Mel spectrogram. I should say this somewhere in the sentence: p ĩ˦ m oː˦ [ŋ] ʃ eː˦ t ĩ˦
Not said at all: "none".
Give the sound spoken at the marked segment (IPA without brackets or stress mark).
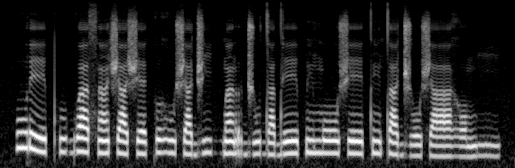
none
